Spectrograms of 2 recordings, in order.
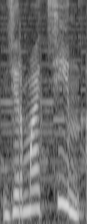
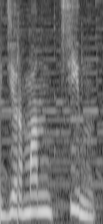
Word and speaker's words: дерматин: Итак, запомните – дерматин, а не дермантин.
